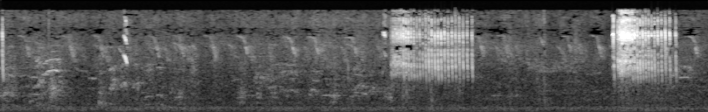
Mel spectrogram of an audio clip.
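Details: Forktail recording set over a background of flowing water, faint, high sweeping whistles then two long, harsh buzzing bursts, each lasting over a second, about three seconds apart.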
